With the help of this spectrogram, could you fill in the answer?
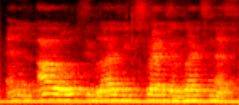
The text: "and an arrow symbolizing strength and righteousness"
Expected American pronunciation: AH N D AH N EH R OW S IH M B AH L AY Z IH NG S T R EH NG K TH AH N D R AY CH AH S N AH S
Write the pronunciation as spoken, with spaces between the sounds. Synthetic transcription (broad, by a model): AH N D AH N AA OW S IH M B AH L AY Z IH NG S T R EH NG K S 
